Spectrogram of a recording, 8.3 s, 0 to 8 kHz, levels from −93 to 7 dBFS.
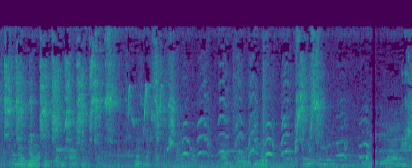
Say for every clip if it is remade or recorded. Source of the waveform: recorded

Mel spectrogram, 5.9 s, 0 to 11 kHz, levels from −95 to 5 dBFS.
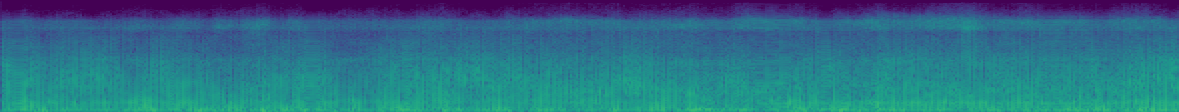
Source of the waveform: remade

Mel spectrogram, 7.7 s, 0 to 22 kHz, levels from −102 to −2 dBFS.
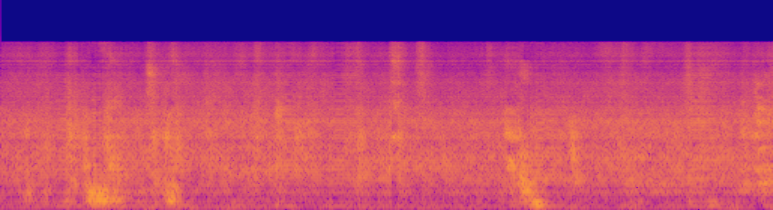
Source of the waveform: remade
